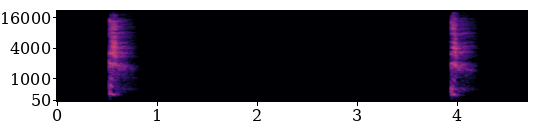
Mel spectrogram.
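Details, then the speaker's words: Deliberate coughs in a pelvic floor exercise, head turned to the side, hands on pubic bone and tailbone, pelvic floor tensed: two short, sharp coughs about three seconds apart; voluntary cough. "tense your pelvic floor and cough over your shoulder again cough a few times and notice any changes in the stomach and pelvic floor areas"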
